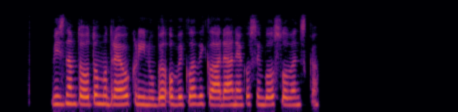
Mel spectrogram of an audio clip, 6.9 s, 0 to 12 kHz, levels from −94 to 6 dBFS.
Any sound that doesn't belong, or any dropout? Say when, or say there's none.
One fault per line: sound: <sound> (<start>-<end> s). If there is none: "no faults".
no faults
